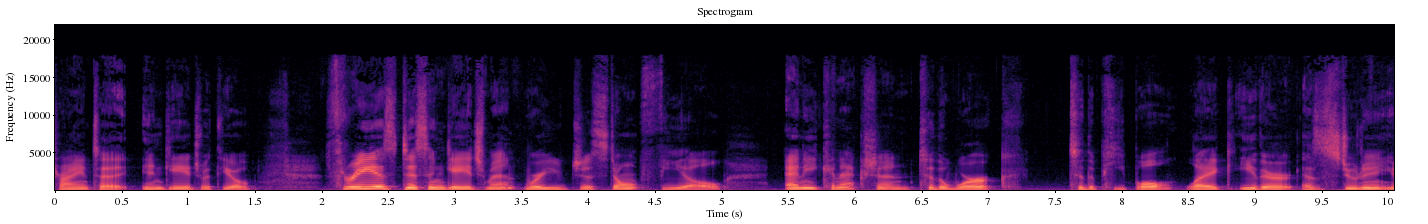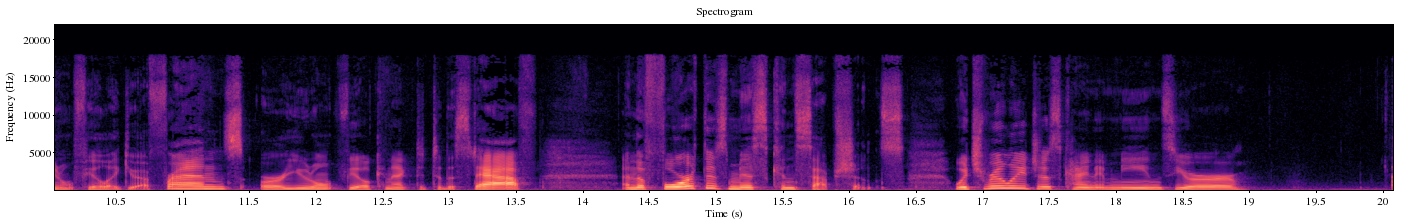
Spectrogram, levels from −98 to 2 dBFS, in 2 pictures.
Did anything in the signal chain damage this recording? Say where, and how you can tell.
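Yes. The speech goes through a chunked processing or buffering stage with overlapping chunks. There's a small stutter at 5.40, 11.41 and 17.42 s, about 6 s apart, which matches a 6-second chunk size. At each join the new chunk starts early, so about 13 ms of audio plays twice. That tiny repeat lands as a click or hiccup at every boundary, and the exact regular spacing gives it away.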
